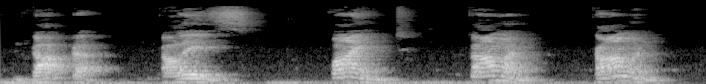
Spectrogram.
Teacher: न तो ये आ है न ये ओ है, ये दोनों के मध्य की ध्वनि है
